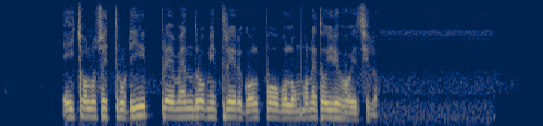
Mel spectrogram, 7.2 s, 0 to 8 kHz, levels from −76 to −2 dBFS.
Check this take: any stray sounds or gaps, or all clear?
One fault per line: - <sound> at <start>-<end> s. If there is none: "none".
none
